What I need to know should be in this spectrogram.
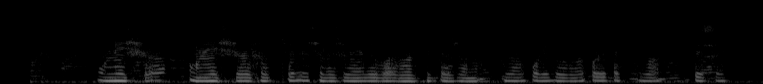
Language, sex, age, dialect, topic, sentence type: Bengali, male, 18-24, Western, agriculture, statement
